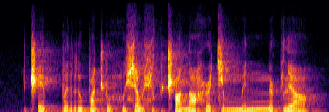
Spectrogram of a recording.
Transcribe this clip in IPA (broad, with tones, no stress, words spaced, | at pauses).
t͡ʃʼe˨˦pːə˨˦ru˦ pɑ˦t͡ʃʼu˨hu˨ɕɑ˧w ɕu˨˦kt͡ʃʼɑ˧nɑ˦ hə˞˧t͡ɕə˦˨mːe˨ nːə˞˦klʲɑ˦˨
